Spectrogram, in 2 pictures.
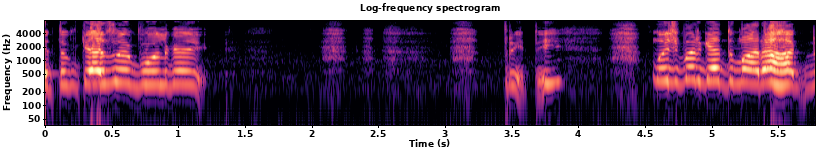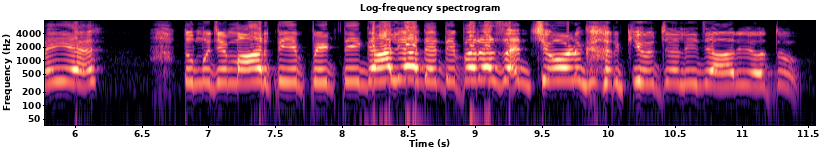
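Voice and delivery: high, loud, desperate reproach; anguished pleading. Acted. Husband begging wife not to leave, anguished.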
